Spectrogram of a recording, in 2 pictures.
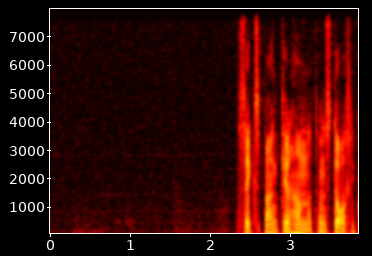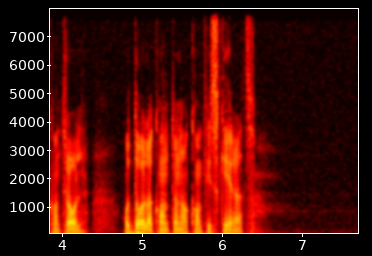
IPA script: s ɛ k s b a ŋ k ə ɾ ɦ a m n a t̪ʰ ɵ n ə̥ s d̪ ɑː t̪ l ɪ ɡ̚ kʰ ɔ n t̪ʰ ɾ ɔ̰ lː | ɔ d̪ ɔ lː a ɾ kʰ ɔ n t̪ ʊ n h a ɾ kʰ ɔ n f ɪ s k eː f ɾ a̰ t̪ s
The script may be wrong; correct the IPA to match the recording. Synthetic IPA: s ɛ k s b a ŋ k ə ɾ ɦ a m n a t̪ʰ ɵ n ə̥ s t̪ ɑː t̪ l ɪ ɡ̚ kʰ ɔ n t̪ʰ ɾ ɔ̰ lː | ɔ d̪ ɔ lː a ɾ kʰ ɔ n t̪ ʊ n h a ɾ kʰ ɔ n f ɪ s k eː ɾ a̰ t̪ s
